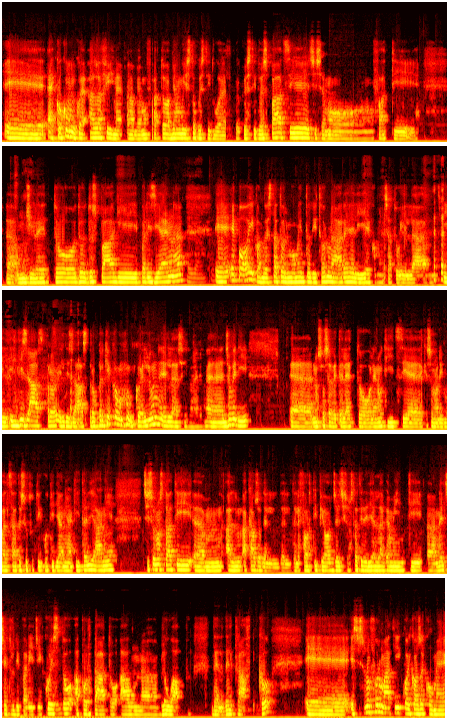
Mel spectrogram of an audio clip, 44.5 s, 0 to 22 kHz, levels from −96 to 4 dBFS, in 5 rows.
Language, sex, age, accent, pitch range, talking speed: Italian, male, 30-49, native, 110-130 Hz, 145 wpm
